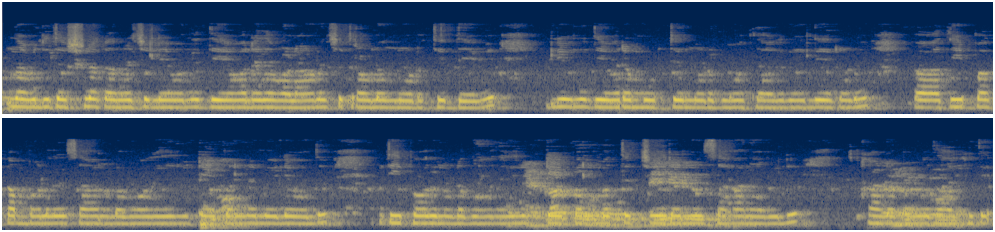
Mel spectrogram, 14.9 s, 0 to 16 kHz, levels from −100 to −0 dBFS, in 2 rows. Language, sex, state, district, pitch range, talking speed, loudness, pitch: Kannada, female, Karnataka, Dakshina Kannada, 225-235 Hz, 120 wpm, -17 LUFS, 230 Hz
